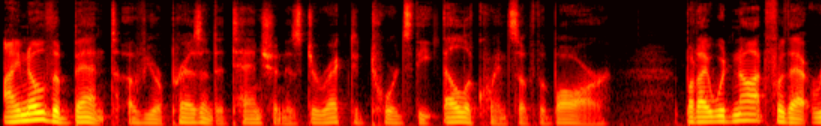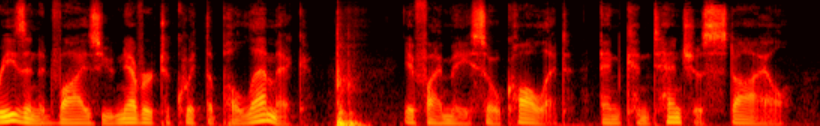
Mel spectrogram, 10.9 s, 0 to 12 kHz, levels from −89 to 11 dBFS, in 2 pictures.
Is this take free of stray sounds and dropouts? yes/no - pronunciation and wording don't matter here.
no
